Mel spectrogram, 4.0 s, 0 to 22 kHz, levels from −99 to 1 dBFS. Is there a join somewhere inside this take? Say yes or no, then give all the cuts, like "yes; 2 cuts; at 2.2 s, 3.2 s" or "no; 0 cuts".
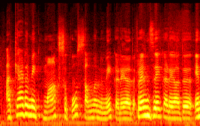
yes; 1 cut; at 2.7 s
